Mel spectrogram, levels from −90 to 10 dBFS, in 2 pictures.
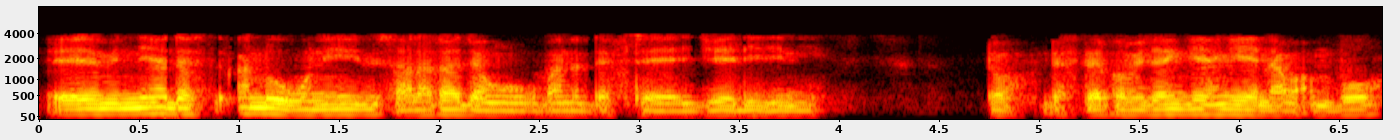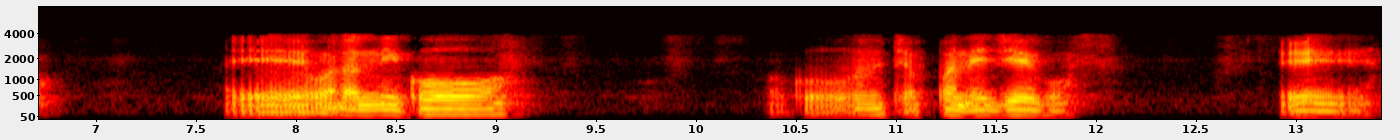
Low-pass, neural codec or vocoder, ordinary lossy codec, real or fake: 7.2 kHz; none; AAC, 16 kbps; real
